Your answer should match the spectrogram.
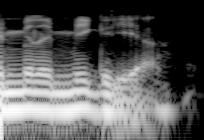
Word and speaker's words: Mille Miglia: Some people say Mille Miglia. The G is pronounced, and I think it's Mille Miglia.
